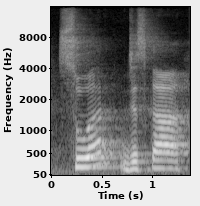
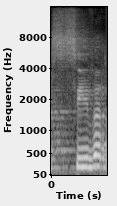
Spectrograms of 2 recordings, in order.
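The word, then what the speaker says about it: sewer: और third one का pronunciation आपको याद हो, सुअर होता है, माफ कीजिएगा आप डिक्शनरी से चेक कर सकते हैं। सुअर जिसे हम इंडिया में सीवर लाइन कहते हैं नाले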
